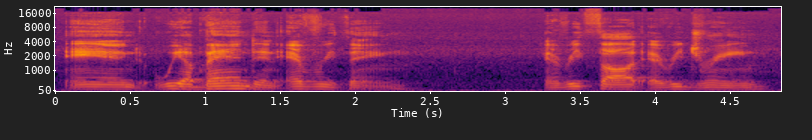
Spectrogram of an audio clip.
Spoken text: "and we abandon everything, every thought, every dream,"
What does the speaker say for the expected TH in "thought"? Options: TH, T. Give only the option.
TH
